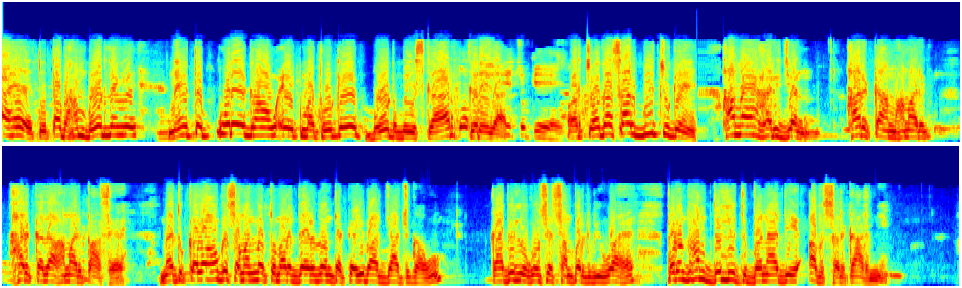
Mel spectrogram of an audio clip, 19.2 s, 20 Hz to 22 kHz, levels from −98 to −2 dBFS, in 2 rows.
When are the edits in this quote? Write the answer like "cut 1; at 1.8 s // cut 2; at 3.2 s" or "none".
cut 1; at 7.0 s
